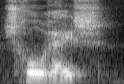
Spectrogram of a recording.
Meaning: school excursion, school trip
- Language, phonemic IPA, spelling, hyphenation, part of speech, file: Dutch, /ˈsxoːl.rɛi̯s/, schoolreis, school‧reis, noun, Nl-schoolreis.ogg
